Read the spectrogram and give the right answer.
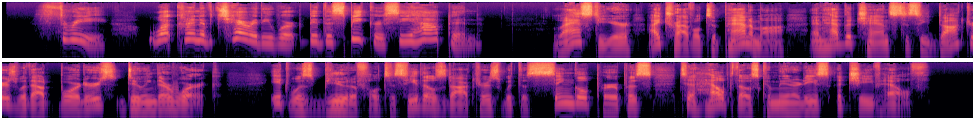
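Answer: Doctors Without Borders giving medical help in Panama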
